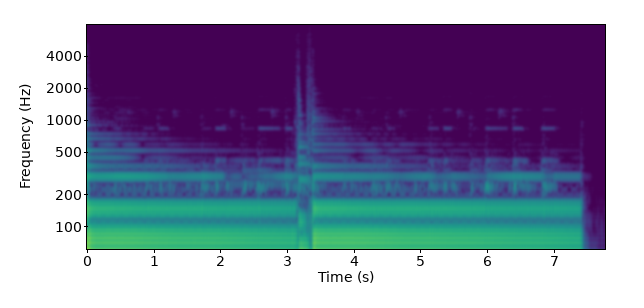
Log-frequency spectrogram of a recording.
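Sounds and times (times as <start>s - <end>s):
Brazil bossa nova bass: 0.0s - 7.5s.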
